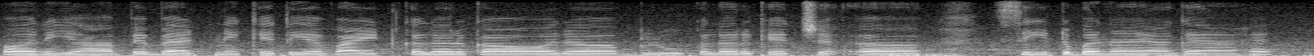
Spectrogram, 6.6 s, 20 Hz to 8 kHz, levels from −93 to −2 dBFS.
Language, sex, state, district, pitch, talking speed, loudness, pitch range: Hindi, female, Gujarat, Valsad, 220 Hz, 175 wpm, -16 LUFS, 215-225 Hz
